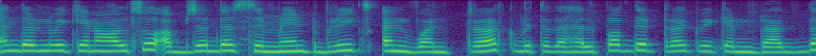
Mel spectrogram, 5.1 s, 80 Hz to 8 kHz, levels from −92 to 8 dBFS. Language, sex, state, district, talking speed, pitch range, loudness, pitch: English, female, Punjab, Kapurthala, 260 wpm, 245-280 Hz, -17 LUFS, 265 Hz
